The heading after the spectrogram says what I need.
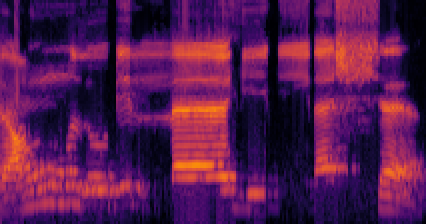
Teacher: Hi tidak boleh masuk ke hidung tidak boleh auubillahi gak boleh Hi sempurna dari rongga mulut auubillahi minasya minasya nah ini huruf syin ya kalau auzubillahi nanti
